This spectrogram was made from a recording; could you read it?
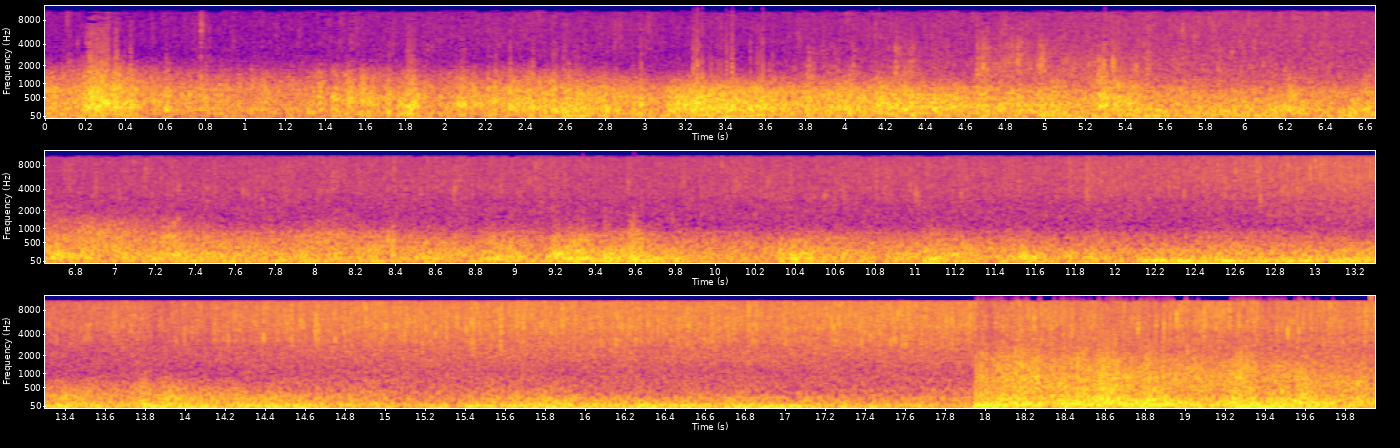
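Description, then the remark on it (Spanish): A thunderstorm rumbles on, with deep rolling thunder over steady, hissing rain; a louder crack of thunder swells near the end. No voices are heard. “Ya tenemos al otro lado del teléfono, después de esta tormenta”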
